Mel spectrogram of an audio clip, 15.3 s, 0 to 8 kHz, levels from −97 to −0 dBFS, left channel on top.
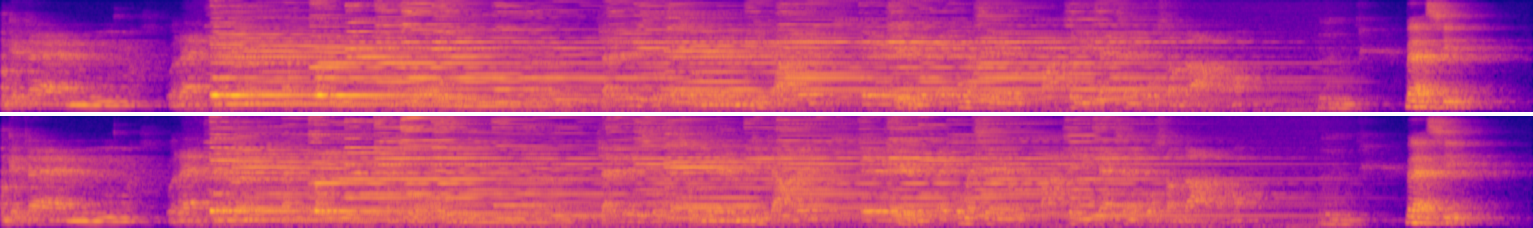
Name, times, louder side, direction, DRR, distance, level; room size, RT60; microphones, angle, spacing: voice 1, 0.0-12.4, right 1 dB, 30° right, -5 dB, 0.5 m, -32 dB
Harp, 2.0-13.3, left 2 dB, 80° right, 0.8 m, -27 dB
voice 2, 13.2-14.5, left 1 dB, 65° left, -5 dB, 0.8 m, -29 dB
2.4 x 2.3 x 3.5 m, 1.3 s
head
